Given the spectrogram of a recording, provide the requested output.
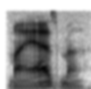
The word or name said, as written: miasma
